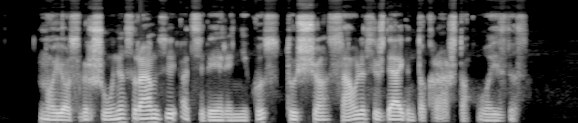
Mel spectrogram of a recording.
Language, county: Lithuanian, Vilnius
